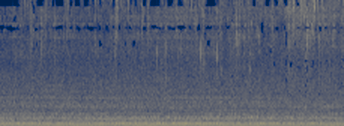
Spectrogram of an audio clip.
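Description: Flour-dredged chicken livers frying in hot oil in a skillet: a steady sizzle with a few faint crackles, over a constant low hum.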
